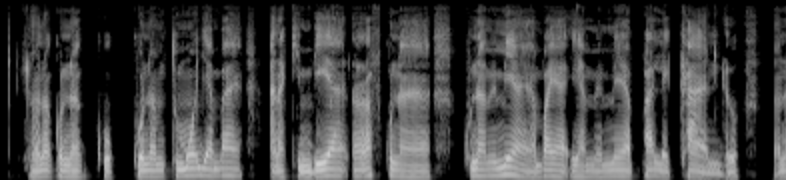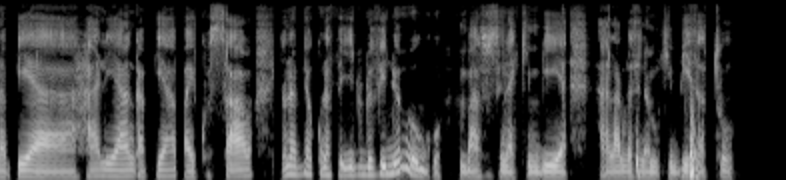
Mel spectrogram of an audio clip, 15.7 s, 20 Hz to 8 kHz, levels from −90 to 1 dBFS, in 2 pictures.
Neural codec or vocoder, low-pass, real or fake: none; 7.2 kHz; real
